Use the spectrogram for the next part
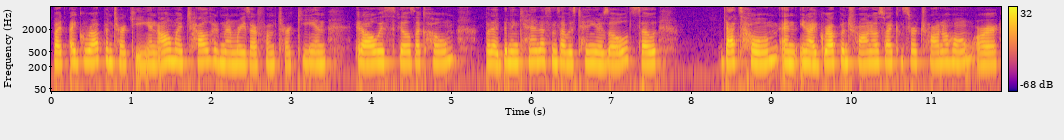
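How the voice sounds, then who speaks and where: In a reflective documentary interview, a woman with a high voice speaks earnestly and conversationally, often restarting her sentences.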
